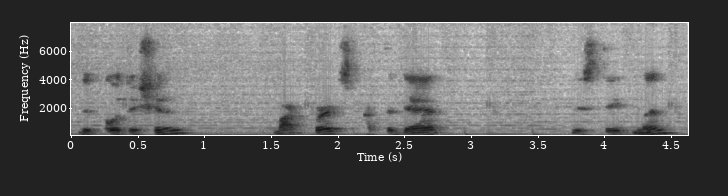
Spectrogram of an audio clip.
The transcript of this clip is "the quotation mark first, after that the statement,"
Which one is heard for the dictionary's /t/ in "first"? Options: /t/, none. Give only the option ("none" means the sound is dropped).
none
